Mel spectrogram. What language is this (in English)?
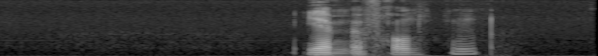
Norwegian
